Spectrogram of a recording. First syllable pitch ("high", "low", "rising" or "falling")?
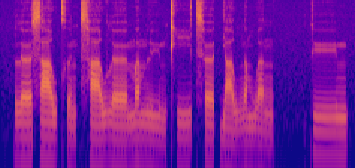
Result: rising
